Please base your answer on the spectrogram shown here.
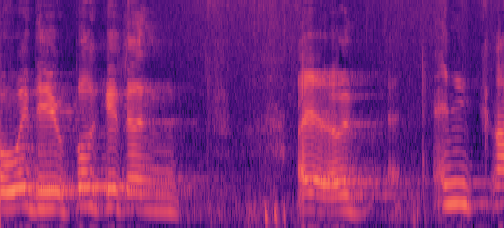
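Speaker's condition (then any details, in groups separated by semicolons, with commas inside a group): Cerebral palsy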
